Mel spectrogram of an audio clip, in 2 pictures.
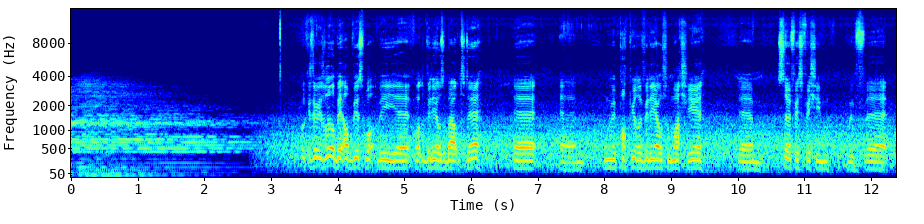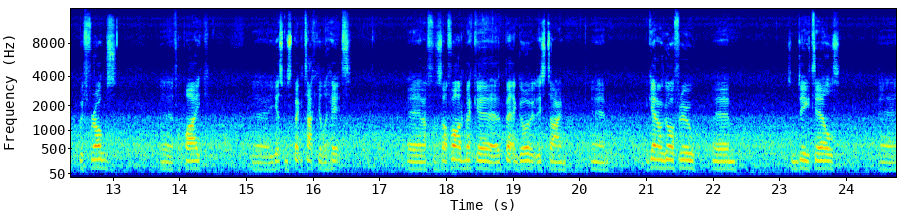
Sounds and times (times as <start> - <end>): Speech: 3.4 - 13.1, 13.7 - 14.4, 15.1 - 16.6, 17.4 - 22.4, 23.1 - 23.9, 24.5 - 24.7.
